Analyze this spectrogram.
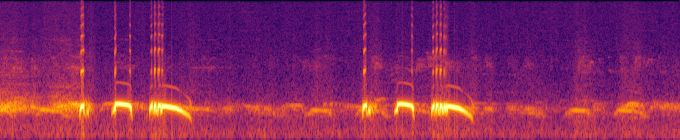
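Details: Spotted dove in liu tan style song, recorded live: two short coos and a longer falling one, repeated twice roughly three seconds apart, with faint low murmurs afterward.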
